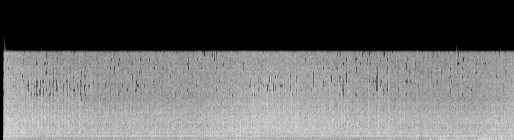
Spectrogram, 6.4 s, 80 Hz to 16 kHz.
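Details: Mazda 6 petrol engine at 1000-1500 rpm after removal of clogged catalytic converters and fitting of new MSDS headers: light, uneven rattling knock over a hissy, steady hum.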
